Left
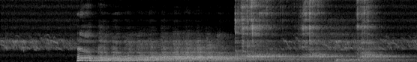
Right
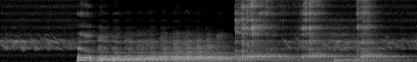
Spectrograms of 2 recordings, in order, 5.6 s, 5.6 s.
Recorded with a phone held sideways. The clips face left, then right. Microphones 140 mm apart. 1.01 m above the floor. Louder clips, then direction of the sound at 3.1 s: Right 1 dB; 55° right (ahead or behind).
